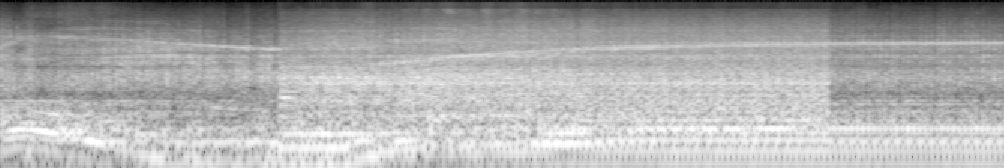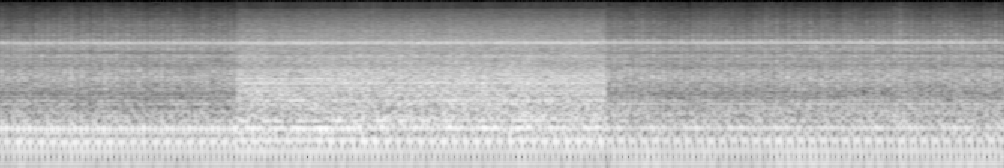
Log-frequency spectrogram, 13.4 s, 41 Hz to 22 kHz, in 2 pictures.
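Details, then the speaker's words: OBS 7.3L Powerstroke idles after a new Full Force Diesel stage 2 HPOP install and started faster than expected. Steady, even diesel idle with a constant high whine from the oil system, no misses or knocks; running normally. "I'm going to let it idle uper it started actually a lot faster than I thought"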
